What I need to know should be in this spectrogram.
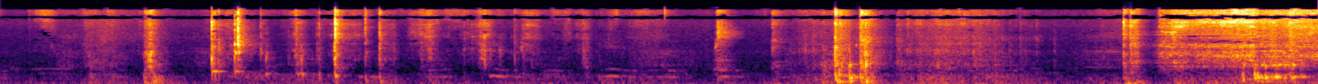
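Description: A plastic bottle clicks and rattles in a woman's hands.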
